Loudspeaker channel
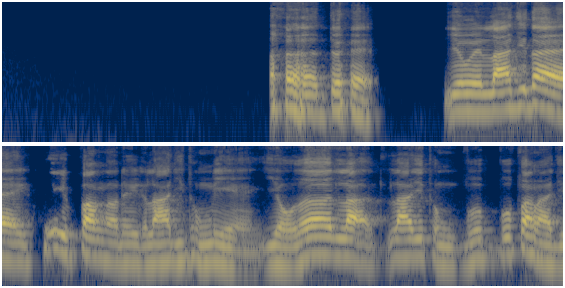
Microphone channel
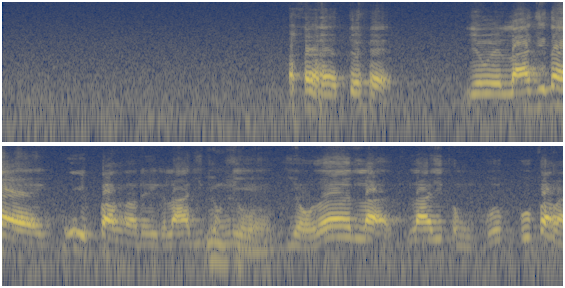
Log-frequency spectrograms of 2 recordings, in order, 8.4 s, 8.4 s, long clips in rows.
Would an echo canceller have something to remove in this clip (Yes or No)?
Yes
